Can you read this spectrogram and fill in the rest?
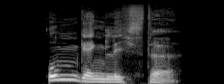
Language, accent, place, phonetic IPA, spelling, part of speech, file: German, Germany, Berlin, [ˈʊmɡɛŋlɪçstə], umgänglichste, adjective, De-umgänglichste.ogg
- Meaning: inflection of umgänglich: 1. strong/mixed nominative/accusative feminine singular superlative degree 2. strong nominative/accusative plural superlative degree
